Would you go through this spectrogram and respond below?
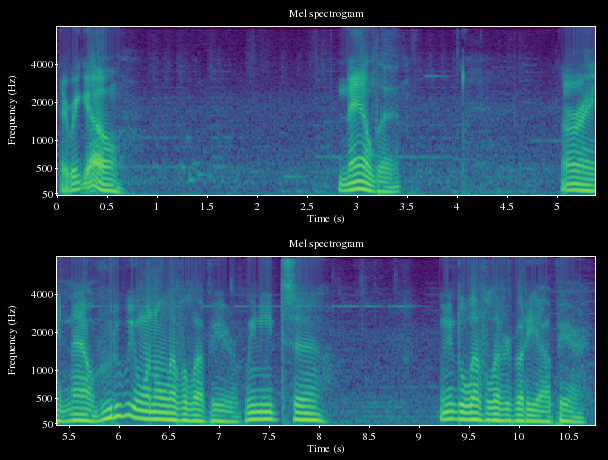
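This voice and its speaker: Male streamer, hoarse and low, unhurried and laid-back, faint game music under him. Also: expressive, highs cut off. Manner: laid-back, rambling, chuckles often. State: hoarse, losing his voice. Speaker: streamer playing a video game. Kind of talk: casual live-stream chat. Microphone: close desk microphone.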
